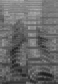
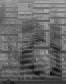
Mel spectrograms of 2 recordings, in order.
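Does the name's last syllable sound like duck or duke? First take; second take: duke; duck. First: The last syllable sounds like duke. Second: The last syllable sounds like duck. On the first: The speaker calls it right. "until I learned it's Hyduke" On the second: The speaker calls it wrong. "I always pronounced it as Hyduck as a kid"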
